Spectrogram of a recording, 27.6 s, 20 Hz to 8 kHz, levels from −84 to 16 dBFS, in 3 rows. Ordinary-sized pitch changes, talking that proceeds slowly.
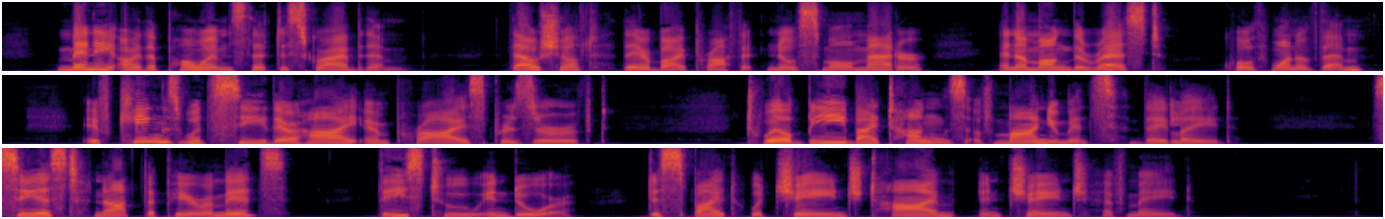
Yes: average, 3.8 semitones; slow, 120 wpm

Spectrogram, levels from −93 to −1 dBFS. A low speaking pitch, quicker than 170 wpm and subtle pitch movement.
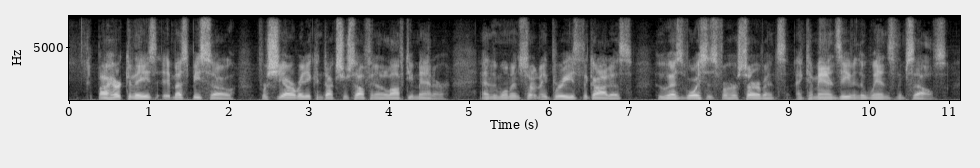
Yes: low, 120 Hz; average, 190 wpm; narrow, 2.0 semitones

